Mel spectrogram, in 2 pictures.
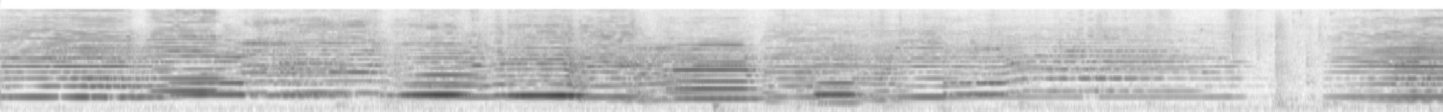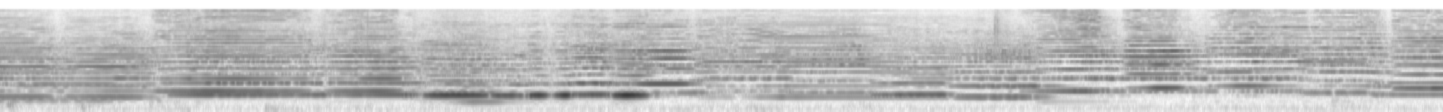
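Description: Two violins playing an unaccompanied duet: two overlapping melodic lines of held notes with vibrato. There is a short pause about twelve seconds in, then the playing resumes.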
